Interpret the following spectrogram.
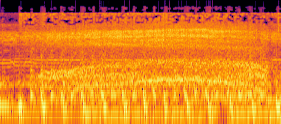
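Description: Black metal song with the full band playing loud: distorted electric guitars and dense, fast drumming.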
